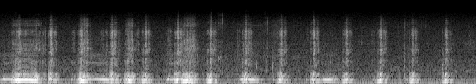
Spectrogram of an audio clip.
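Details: Territorial male lions at the start of a takeover, far southern Kruger National Park, morning; a deep roar opens into a long train of short, gruff grunts that gradually fade and slow.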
